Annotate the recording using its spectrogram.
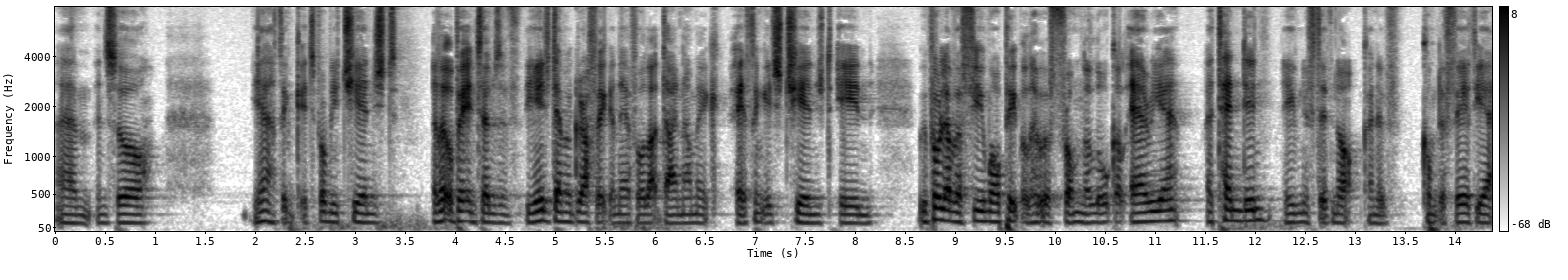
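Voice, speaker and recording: In a very clean recording with a silent background, a man with a medium pitch talks at a fairly quick pace in a monotone, flat intonation. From Sunderland, north-east England. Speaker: church pastor. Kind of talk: casual interview chat. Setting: church side hall, in person.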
